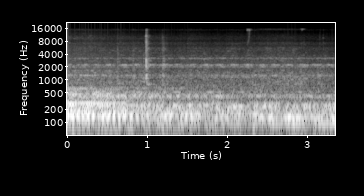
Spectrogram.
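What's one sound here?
A metal test probe taps lightly against a circuit board.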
